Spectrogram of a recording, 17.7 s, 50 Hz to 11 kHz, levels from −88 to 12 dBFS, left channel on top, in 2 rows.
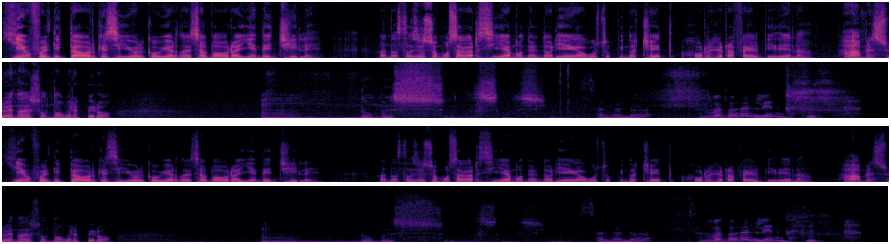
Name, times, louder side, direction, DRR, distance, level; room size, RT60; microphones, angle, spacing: voice 1, 0.0-3.2 3.8-8.1 8.4-9.9 11.5-11.8 12.5-13.3 13.6-14.3, left 5 dB, 75° left, 0.6 m, -37 dB
voice 2, 4.0-4.3 14.7-15.4 15.7-17.5, equal, ahead, 1.0 m, -51 dB
head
